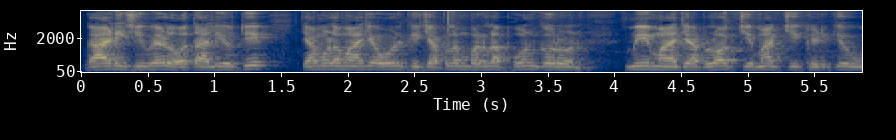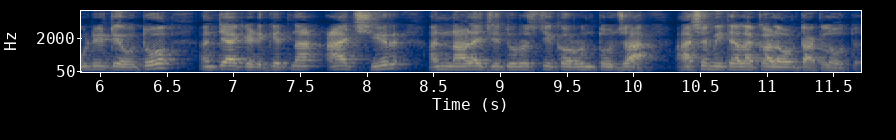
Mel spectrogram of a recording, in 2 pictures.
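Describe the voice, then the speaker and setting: A man's voice: on the high side, level tone, fairly quick, reverberant, lightly acted. A man doing an angry, fed-up neighbour. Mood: explaining. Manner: agitated, scolding. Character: fed-up middle-aged male neighbour, accusing.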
